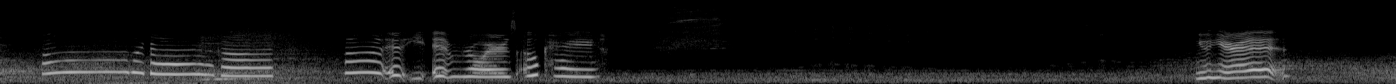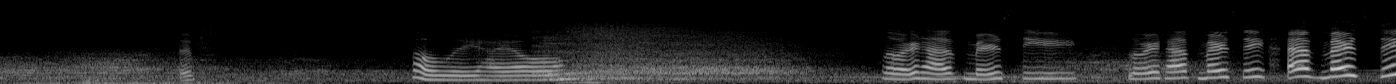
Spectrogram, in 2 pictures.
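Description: A young woman speaks animatedly into a microphone, in bursts.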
